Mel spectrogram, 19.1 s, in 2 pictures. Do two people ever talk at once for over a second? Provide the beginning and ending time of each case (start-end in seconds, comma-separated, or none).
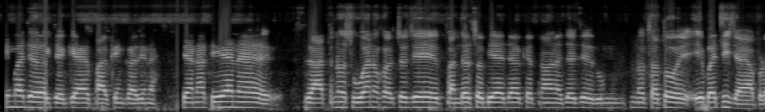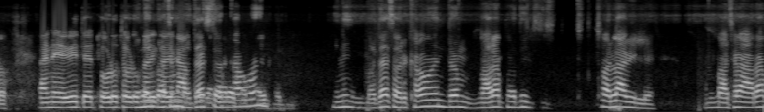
11.3-12.9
